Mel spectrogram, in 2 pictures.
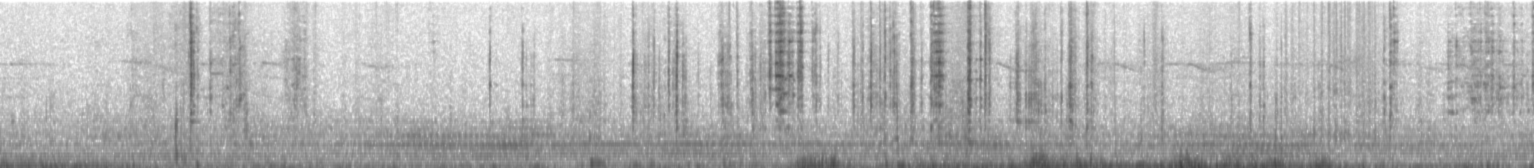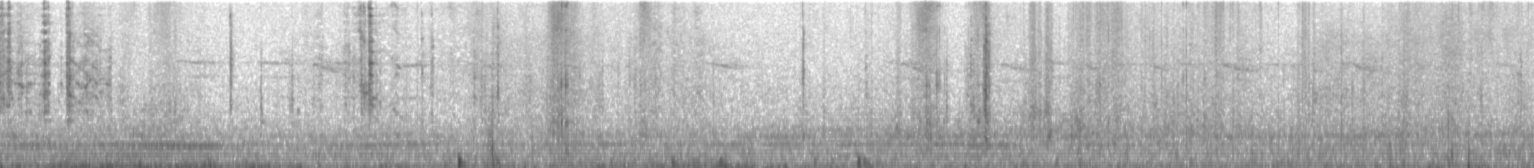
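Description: Quiet handling noise: scattered clicks and rustling of clothing and gear, busiest in the middle stretch, with a faint steady hum underneath.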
